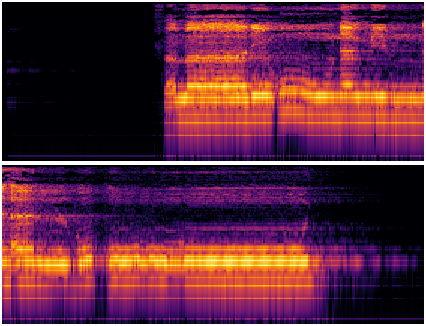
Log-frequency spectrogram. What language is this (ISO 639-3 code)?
ara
